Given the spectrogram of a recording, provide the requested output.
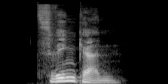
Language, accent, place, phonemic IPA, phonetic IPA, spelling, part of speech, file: German, Germany, Berlin, /ˈtsvɪŋkərn/, [ˈt͡sʋɪŋ.kɐn], zwinkern, verb, De-zwinkern.ogg
- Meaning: to blink, wink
